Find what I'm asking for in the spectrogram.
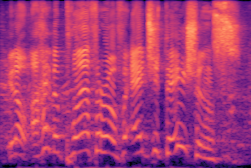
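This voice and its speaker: Russian-accented man, halting stand-up. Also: very high voice, some chatter behind. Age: 40s. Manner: halting deadpan delivery with many fillers and restarts. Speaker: stand-up comedian. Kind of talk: stand-up comedy set. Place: comedy club stage.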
